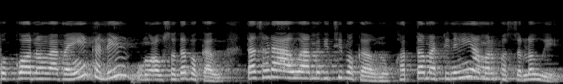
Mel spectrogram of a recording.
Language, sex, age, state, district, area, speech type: Odia, female, 60+, Odisha, Khordha, rural, spontaneous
